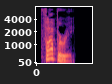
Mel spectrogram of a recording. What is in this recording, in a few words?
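"foppery", en, uk British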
